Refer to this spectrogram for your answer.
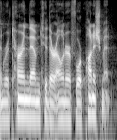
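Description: A man speaks in a fairly low pitch with an American accent and a bright, sharp tone. The recording is very clean, with a silent background. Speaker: podcaster. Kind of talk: casual monologue. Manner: calm.

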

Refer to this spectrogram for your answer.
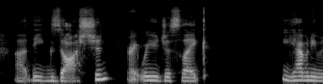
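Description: Over a silent background in a very clean recording, a woman talks with vocal fry. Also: dry, close sound with no echo. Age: 30s. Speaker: nutrition and lifestyle practitioner, podcast host. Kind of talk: solo educational podcast monologue. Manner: casual, conversational with fillers.

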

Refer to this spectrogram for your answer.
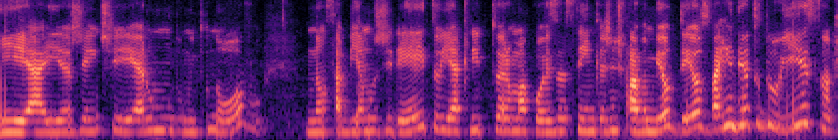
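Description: Speaking in a normal speaking voice, a woman uses a fairly high pitch, ordinary pitch variation and a moderate pace. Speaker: tax lawyer. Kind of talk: live-stream interview. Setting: live YouTube stream.

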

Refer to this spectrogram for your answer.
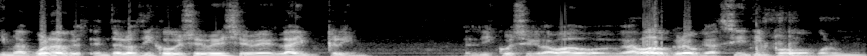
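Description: Big swings in loudness from a man keeping a moderate pace. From Argentina, Buenos Aires. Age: 60s. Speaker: bass player. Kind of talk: interview.

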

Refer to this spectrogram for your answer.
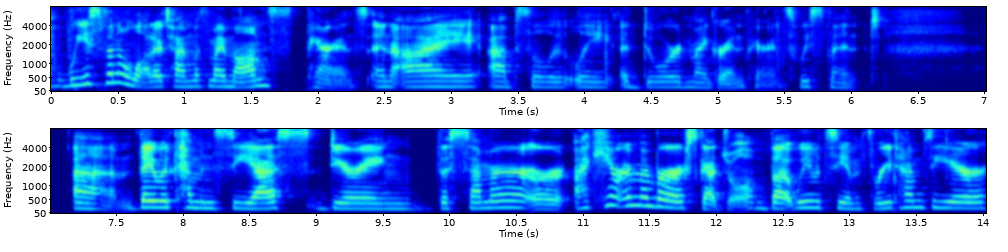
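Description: A woman's unremarkable speaking voice at a medium pitch, with ordinary pitch variation and a fairly slow pace. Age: 20s. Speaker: podcast host. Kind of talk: casual chat. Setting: home bedroom recording.

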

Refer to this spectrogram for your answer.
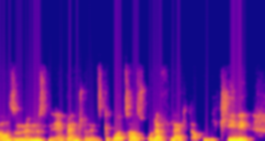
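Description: A woman's high-pitched voice in a monotone, flat intonation. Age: 30s. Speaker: midwife. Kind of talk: expert interview. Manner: hesitant, many filler sounds.

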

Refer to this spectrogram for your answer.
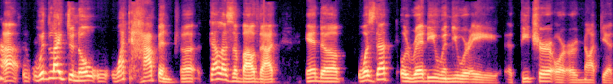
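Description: At a fairly slow pace, a man with a fairly high pitch makes very wide pitch swings in a very clean recording with a silent background. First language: Tagalog/Filipino. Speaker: online show host, coach. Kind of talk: interview. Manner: halting with fillers.

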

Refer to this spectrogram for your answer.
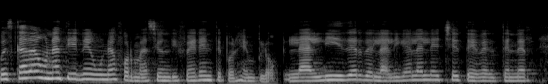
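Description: With an unremarkable speaking voice, a woman talks at a moderate pace and medium pitch, her intonation lively. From Mexico, Aguascalientes. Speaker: breastfeeding support leader. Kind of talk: interview.

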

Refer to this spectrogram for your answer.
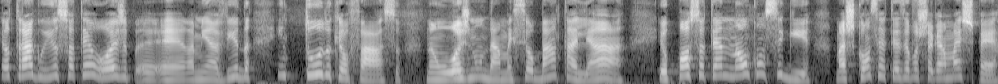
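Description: On a very clean recording with a silent background and a dry, close sound with no echo, a woman speaks at a moderate pace in a high pitch with a bright, sharp tone and very wide pitch swings. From Rio de Janeiro, Brazil. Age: 40s. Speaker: former volleyball player. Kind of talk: interview.

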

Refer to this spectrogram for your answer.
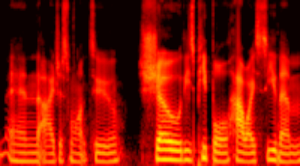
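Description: A man with a Californian accent. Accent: Californian American. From Northern California (El Dorado Hills, near Sacramento). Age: 20s. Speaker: photographer and musician. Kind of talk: casual chat.

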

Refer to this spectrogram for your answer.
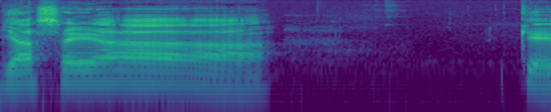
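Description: A man with a Dominican accent and a fairly high pitch, on a very clean recording with a silent background. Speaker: podcast host. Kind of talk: casual chat.

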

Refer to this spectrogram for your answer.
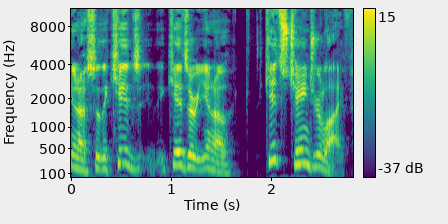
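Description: The recording is very clean with a silent background. A man with an American accent speaks with lively intonation. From US Midwest, Illinois. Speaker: county politician. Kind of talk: interview. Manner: halting.

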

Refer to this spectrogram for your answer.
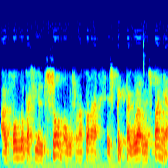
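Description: Against noticeable background noise, a man talks at a moderate pace in a fairly high pitch with ordinary pitch variation. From Galicia, Spain. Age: 50s. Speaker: fashion commentator. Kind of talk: casual interview. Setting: phone call.

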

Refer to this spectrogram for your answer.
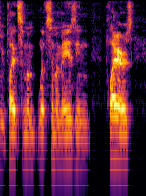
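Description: On a very clean recording with a silent background, a man with an American accent speaks at a fairly slow pace and a medium pitch. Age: 50s. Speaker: podcast host and hockey coach. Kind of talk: casual interview.

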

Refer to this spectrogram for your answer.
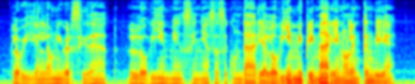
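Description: Speaking at a fairly quick pace, a man with a very deep, low voice keeps his intonation fairly even over noticeable background noise. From Chile. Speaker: radio show host and commentator. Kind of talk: live radio news commentary. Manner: reading news aloud.

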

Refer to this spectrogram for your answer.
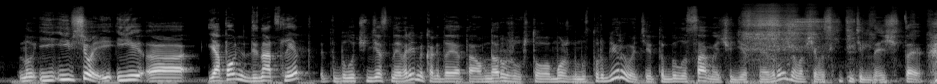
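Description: Noticeable background noise sits behind a man talking at a very fast pace. His pitch is fairly high and swings very widely. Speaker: psychotherapist. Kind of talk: casual chat.

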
